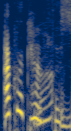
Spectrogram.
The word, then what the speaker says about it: Acrocanthosaurus: A theropod, Acrocanthosaurus. Acrocanthosaurus. Well done, Michelle. Thank you. I had to spell that out syllable by syllable.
